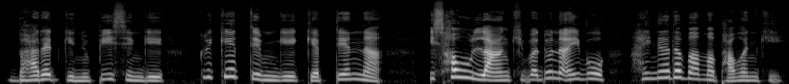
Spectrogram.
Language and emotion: Manipuri, disgusted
